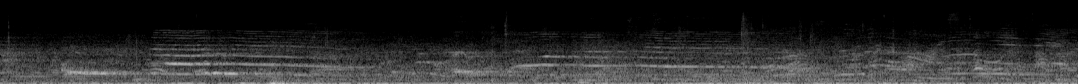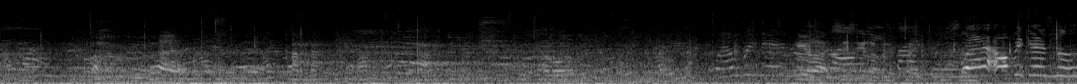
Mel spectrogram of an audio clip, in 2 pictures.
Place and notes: Gloucester Quays Shopping Centre, Gloucester, UK - Real Time Walk in a Shopping Centre.
A real time wander through the cavernous interior of a modern covered shopping centre. This place is never really busy and individual sounds are easily recognised and the ambient sounds change rapidly. Recoded with a MixPre 3 and 2 x Bayer Lavaliers
South West England, England, United Kingdom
